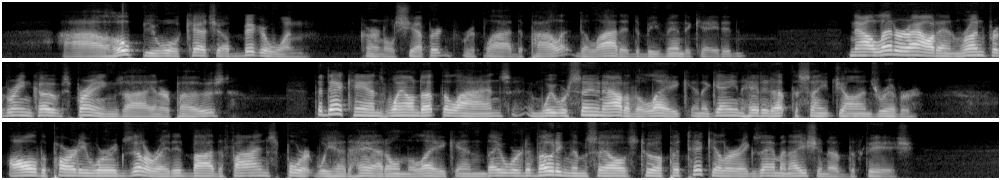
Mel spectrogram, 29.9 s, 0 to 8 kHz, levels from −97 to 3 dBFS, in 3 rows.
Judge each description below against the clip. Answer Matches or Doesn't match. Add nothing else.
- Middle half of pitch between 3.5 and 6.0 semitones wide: Matches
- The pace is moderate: Matches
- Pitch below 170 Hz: Matches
